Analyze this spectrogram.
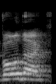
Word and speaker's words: Bolduc: Did I say it right? Bolduc? Bolduc? Bolduc, yeah. Bolduc.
